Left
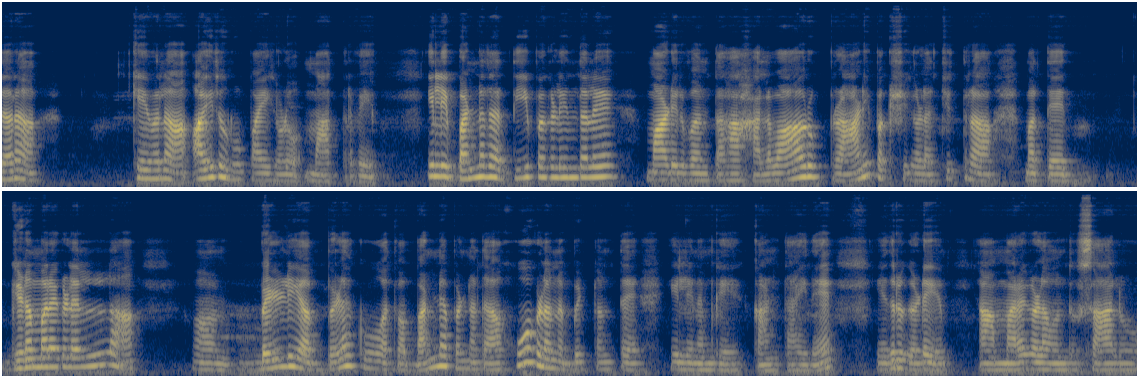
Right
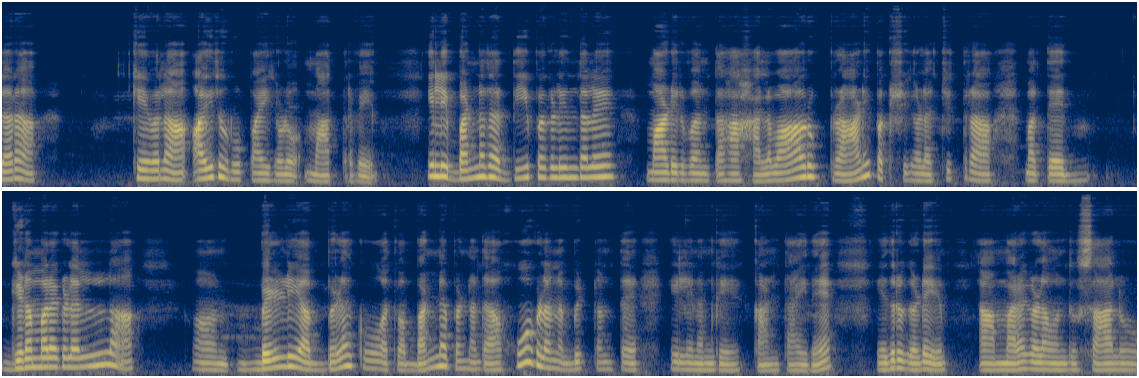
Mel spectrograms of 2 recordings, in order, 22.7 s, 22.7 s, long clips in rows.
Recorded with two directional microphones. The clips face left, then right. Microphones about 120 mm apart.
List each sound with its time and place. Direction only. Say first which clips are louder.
0.0 s speech: right 4 dB; 20° right (ahead or behind)
13.9 s speech: right 7 dB; 30° right (ahead or behind)
19.7 s speech: left 1 dB; 10° right (ahead or behind)
20.1 s speech: right 8 dB; 25° right (ahead or behind)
